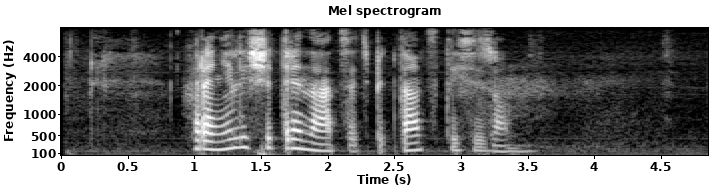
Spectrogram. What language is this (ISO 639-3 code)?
rus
